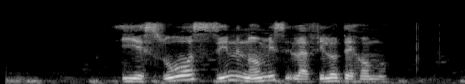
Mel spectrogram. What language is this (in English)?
Esperanto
